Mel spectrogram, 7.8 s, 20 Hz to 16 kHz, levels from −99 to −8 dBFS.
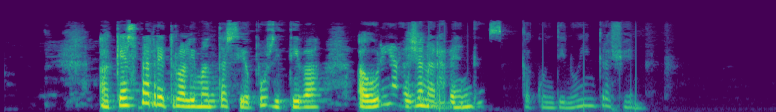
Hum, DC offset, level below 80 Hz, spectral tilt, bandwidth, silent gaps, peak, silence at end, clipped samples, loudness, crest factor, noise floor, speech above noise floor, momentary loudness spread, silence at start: none; under 0.1%; -62 dBFS; -5.5 dB/octave; 7.8 kHz; none; -2 dBFS; 1.4 s; under 0.1%; -19 LUFS; 20 dB; -89 dBFS; 69 dB; 21 LU; 0.7 s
